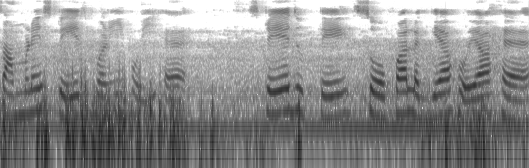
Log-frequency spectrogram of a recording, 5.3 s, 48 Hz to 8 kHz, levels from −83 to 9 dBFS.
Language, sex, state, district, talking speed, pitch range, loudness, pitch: Punjabi, female, Punjab, Pathankot, 125 wpm, 215-250 Hz, -16 LUFS, 230 Hz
